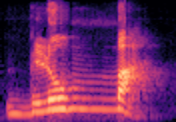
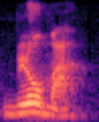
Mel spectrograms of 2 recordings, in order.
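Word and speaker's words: blomma: Es en blumma. Blumma. O sea, primero la M y después la M. Blumma. Y bien pronunciado, bien pegado a los labios. M. Blumma. En blumma, no en bluma.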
